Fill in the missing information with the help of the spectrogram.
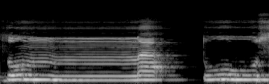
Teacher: اب یہاں میم مشدد پر غنہ کریں گے اور اس کے بعد میم کو حمزہ ساکن کے ساتھ ملائیں گے تو جھٹکے کے ساتھ ادا کریں گے۔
